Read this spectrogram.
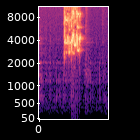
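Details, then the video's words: Rosy-faced lovebird, one of five caged near a window, letting out a single harsh, rasping high screech lasting under half a second, otherwise quiet. "Lovebird Chirping Sounds"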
